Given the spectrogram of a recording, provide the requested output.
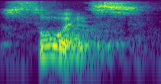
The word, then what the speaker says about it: Seuss: sois and he had some kind of rhyme with that I forget the dr. sois like rhyme rhymes with noise not whatever yeah it was originally dr.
